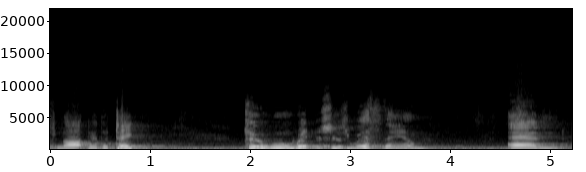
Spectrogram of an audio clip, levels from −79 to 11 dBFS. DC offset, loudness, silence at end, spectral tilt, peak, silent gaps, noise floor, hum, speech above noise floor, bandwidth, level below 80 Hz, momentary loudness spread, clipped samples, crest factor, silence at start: under 0.1%; -21 LUFS; 0.05 s; -8 dB/octave; -6 dBFS; none; -45 dBFS; none; 24 dB; 7.4 kHz; -54 dBFS; 16 LU; under 0.1%; 16 dB; 0 s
